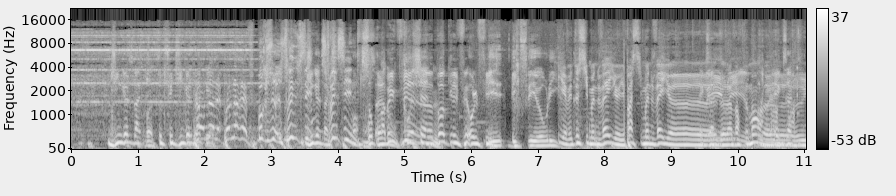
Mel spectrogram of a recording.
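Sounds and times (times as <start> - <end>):
bell ringing with a high-pitched metallic tone: 0.0 - 4.6
speech: 0.6 - 11.0
people talking loudly: 0.8 - 11.0.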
